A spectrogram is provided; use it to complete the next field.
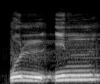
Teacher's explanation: nun yang bertasdid gunna musyaddadah kita dengungkan selama 3 harakat.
